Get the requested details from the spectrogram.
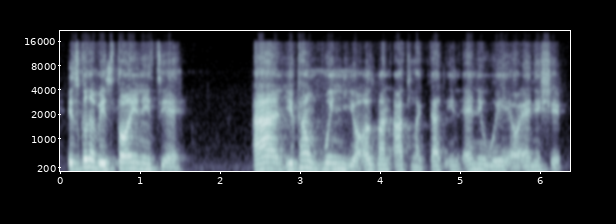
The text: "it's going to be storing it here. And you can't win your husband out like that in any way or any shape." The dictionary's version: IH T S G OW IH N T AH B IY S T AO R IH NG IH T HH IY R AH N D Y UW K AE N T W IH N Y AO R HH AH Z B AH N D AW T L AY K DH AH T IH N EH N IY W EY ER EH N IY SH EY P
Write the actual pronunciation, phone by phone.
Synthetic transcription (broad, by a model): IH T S G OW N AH B IY S T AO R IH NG IH T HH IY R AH N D Y UW K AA N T W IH N Y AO HH AH Z B AH N D AW T L AY K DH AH T IH N EH N IY W EY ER EH N IY SH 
